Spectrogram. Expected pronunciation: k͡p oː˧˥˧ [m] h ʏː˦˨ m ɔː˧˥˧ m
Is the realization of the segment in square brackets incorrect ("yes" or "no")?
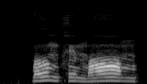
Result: no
